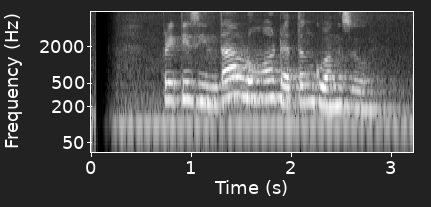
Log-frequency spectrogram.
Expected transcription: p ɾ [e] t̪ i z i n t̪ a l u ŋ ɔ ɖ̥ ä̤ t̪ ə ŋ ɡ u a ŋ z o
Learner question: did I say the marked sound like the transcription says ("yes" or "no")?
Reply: no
